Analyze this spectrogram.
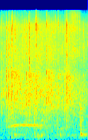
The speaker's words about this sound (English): Yeah, give them a big, big round of applause.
